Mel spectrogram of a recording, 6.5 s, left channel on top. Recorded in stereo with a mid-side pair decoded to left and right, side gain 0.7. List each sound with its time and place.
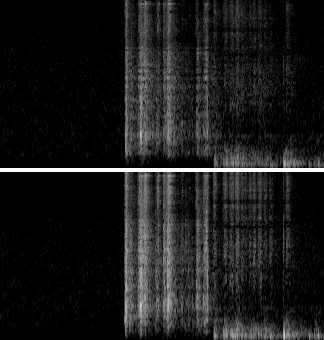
2.5 s cutlery clinking: 55° right, 0.6 m
4.3 s writing: 50° right, 2.5 m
